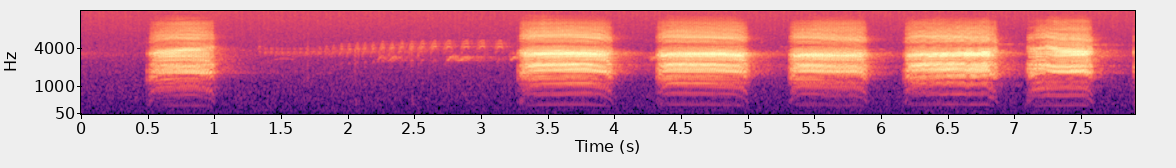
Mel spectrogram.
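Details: Angry crows mobbing a female pine marten in their patch, breaking twigs off the tree above and dropping them on her: six loud harsh caws, the first alone, then five in a rapid run about every 0.8 seconds, with a fainter trilling call between.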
